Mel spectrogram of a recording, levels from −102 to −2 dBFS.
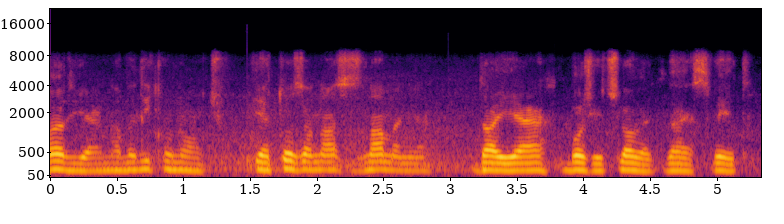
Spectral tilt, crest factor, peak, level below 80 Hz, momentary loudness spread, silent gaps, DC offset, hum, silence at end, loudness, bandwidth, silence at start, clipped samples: -6.5 dB/octave; 18 dB; -4 dBFS; -56 dBFS; 10 LU; none; under 0.1%; none; 0.1 s; -22 LUFS; 9 kHz; 0 s; under 0.1%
